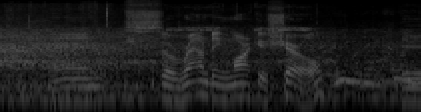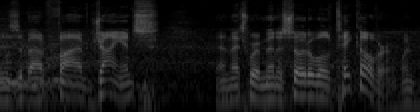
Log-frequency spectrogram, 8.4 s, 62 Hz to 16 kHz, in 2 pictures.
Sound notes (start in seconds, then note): 4.4 pa announcement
